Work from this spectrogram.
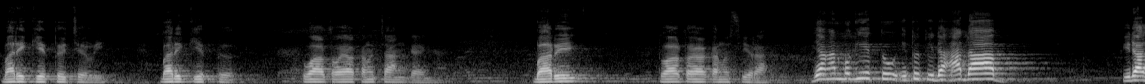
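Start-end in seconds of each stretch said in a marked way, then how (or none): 0.0-7.7 low, mumbled mock of playing around; a hint of a fidgety pupil muttering; imitating pupils. Teacher mocks pupils poking friends during prayer, low. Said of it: "mampir ke celi".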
